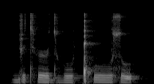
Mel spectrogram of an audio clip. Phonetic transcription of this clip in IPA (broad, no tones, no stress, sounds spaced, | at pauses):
ɡ i tʰ ø dʱ uː ǃʰ uː s u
